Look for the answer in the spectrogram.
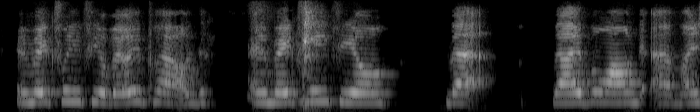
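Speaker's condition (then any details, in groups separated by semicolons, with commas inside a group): Cerebral palsy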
